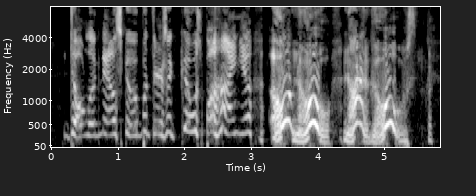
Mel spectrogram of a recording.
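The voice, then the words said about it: Shaggy cartoon character voice impression. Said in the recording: “I'm going to give you my best Shaggy ... The Scoob was better ... that was amazing ... impersonations of my dad or Shaggy. That was really, really good.”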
